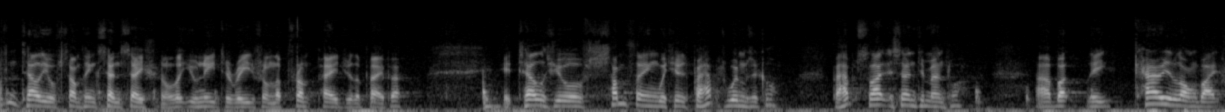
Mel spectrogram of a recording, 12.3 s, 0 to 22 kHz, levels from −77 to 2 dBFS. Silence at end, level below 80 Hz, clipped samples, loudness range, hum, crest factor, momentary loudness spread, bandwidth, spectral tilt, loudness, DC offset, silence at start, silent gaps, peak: 0 s; -48 dBFS; under 0.1%; 2 LU; none; 20 dB; 15 LU; 15.5 kHz; -5.5 dB/octave; -31 LUFS; under 0.1%; 0 s; none; -10 dBFS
